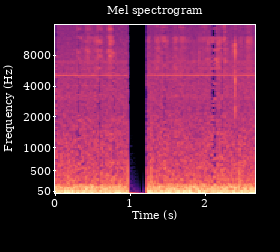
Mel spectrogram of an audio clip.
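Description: Pen strokes scratch on a classroom board as someone writes, a steady close scraping broken by a short silent gap before the writing continues.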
